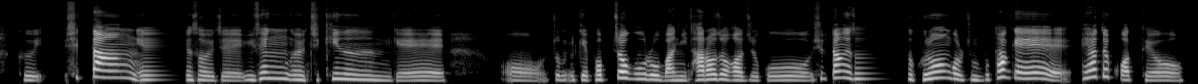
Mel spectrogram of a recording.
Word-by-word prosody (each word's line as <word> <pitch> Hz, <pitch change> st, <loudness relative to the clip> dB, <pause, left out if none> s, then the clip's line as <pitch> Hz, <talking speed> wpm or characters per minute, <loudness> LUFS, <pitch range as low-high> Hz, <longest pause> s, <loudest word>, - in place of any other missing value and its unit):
그 195 Hz, -2 st, -6 dB, 0.2 s
식당에서 210 Hz, -, +3 dB
이제 185 Hz, -1 st, -7 dB
위생을 245 Hz, -1 st, -2 dB
지키는 215 Hz, -3 st, -2 dB
게 180 Hz, +1 st, -4 dB, 0.5 s
어 185 Hz, -3 st, -8 dB
좀 210 Hz, -1 st, -6 dB
이렇게 205 Hz, 0 st, -5 dB
법적으로 225 Hz, +1 st, +2 dB
많이 190 Hz, 0 st, 0 dB
다뤄져 225 Hz, +2 st, +3 dB
가지고 190 Hz, 0 st, -4 dB
식당에서 270 Hz, -2 st, 0 dB, 0.4 s
그런 290 Hz, +5 st, +2 dB
걸 240 Hz, -4 st, 0 dB
좀 205 Hz, -3 st, -5 dB
못 220 Hz, +7 st, -10 dB
하게 275 Hz, -, +3 dB
해야 330 Hz, +4 st, +4 dB
될 360 Hz, 0 st, -2 dB
것 -, -, -29 dB
같아요. 190 Hz, -2 st, -5 dB
210 Hz, 245 characters per minute, -21 LUFS, 195-260 Hz, 0.5 s, 해야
